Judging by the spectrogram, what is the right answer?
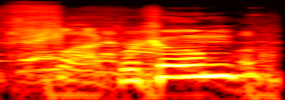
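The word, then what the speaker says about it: Recoome: Oh yeah, there's the Captain Ginyu, Jace, Birder, Raccoon. What am I missing? It rhymes with Doom.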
